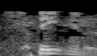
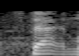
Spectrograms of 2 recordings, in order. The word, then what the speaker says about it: Staten: So our mistake, it is not Staten like Staten Island. That's how it's spelled. – Right. – Apparently when you get down below the Mason-Dixon line, we change that.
